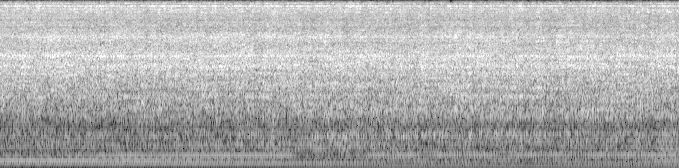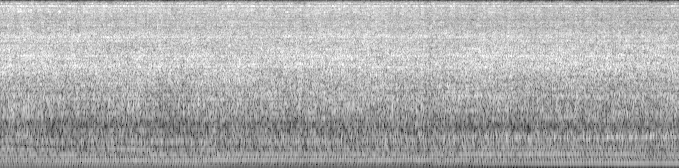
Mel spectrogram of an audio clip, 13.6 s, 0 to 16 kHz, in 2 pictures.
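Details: 1952 Jaguar XK120 FHC six-cylinder, first start in 40 years after Lucas C45PVS generator rebuild, starting carburetor in use, good oil pressure: even, steady idle with smooth low hum, no knocks, ticks or misses; running sweetly.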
